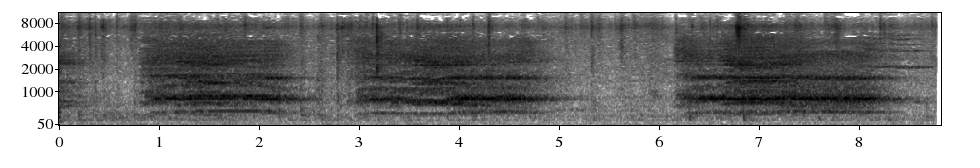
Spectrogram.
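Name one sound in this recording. Goats bleat loudly, again and again.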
